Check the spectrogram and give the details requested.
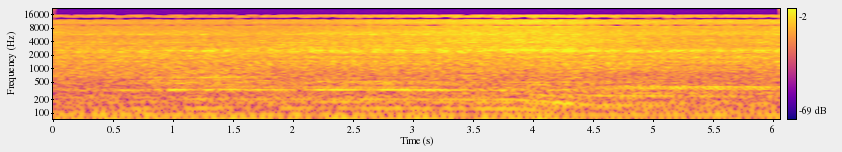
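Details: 2006 Chevrolet Silverado LT 2500HD 4x4, LBZ 6.6 Duramax diesel, Allison six-speed, 91,301 miles, started and idling: steady, even diesel rumble and smooth low clatter with no knocks or misses; healthy idle.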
